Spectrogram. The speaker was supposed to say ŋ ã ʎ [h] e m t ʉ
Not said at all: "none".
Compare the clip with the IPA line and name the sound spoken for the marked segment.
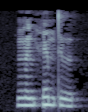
h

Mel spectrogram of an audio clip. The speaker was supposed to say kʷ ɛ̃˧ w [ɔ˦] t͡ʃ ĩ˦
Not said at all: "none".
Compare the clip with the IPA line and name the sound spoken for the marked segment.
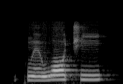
ɔ˦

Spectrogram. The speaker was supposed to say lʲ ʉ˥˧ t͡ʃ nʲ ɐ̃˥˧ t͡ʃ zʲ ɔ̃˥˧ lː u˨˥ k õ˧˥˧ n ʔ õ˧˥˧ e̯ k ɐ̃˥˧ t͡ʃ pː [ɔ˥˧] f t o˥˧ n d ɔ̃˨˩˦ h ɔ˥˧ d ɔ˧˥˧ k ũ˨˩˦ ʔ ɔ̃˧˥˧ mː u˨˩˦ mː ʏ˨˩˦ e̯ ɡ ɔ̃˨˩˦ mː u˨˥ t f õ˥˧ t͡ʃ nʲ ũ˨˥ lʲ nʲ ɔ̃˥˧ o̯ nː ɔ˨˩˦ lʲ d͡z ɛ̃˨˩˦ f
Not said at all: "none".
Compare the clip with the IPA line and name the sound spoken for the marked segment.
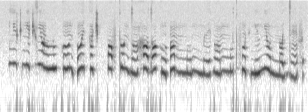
ɔ˥˧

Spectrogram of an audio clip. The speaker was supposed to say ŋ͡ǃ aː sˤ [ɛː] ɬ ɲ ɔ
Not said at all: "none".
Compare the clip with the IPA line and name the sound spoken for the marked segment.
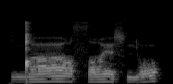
ɛː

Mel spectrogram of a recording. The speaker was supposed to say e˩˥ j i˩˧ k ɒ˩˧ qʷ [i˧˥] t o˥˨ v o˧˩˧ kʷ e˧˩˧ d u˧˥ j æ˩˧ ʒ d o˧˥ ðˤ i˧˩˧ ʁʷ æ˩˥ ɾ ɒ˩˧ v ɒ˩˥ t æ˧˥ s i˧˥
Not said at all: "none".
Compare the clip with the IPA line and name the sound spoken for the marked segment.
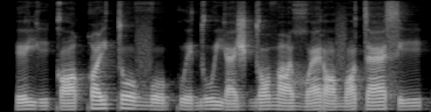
i˧˥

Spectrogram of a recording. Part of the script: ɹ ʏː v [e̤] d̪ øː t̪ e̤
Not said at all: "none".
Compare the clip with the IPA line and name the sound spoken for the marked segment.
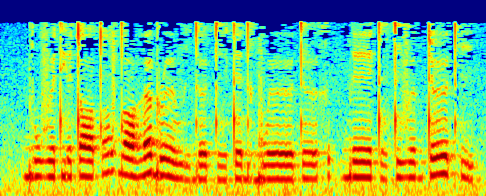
i̤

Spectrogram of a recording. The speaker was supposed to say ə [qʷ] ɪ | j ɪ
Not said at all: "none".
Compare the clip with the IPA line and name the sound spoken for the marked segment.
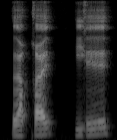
q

